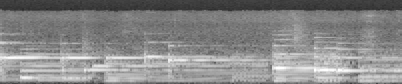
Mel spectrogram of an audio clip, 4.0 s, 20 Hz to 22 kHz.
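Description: Knabe WMV121FD upright acoustic piano played slowly and gently, notes ringing on under the sustain, with a new chord about a second in and a louder one near the three-second mark.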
